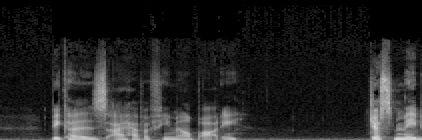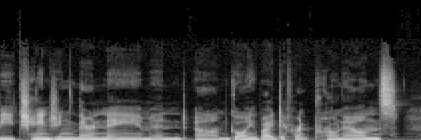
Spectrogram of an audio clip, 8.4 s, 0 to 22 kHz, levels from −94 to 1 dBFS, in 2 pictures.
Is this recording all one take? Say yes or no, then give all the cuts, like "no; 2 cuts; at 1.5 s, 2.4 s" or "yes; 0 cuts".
no; 1 cut; at 3.6 s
